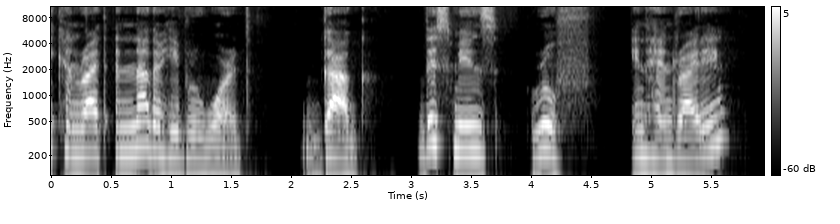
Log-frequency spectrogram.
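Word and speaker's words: גג: In Hebrew, the vowels are often not written. You would know that this word is pronounced gag because it has been taught to you before.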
